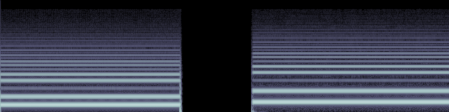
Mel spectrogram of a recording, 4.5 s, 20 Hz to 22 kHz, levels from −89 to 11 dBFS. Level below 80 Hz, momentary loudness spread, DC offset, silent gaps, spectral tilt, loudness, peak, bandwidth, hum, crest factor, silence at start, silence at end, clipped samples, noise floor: -46 dBFS; 3 LU; under 0.1%; 1.82-2.50 s; -6 dB/octave; -11 LUFS; -4 dBFS; 7 kHz; none; 6 dB; 0 s; 0 s; under 0.1%; under -90 dBFS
